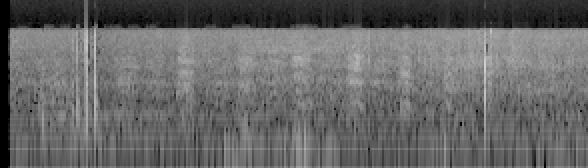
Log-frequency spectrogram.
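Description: Plott hound giving faint, short whimpers, with two sharp clicks near the start and another near the end.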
